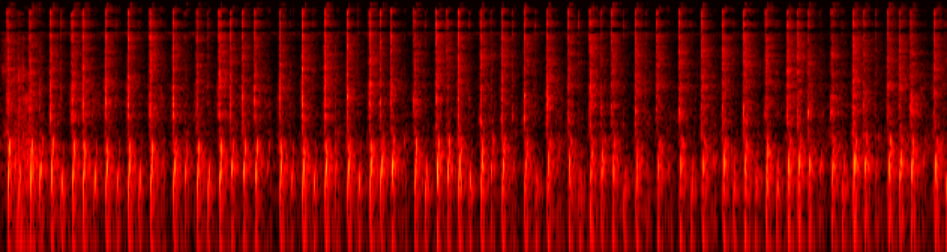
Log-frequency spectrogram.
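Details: Homemade petrol off-road buggy, kick-started after the fuel system was fully connected: single-cylinder engine puffs evenly at a fast idle with slight unevenness in the beat; it runs, but acceleration and tuning still need work.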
